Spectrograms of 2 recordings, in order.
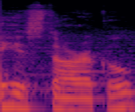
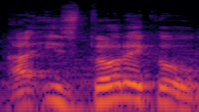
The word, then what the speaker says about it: historical: um that is yeah I would say a historical because you'd normally use and in front of a vowel but maybe the French would go historical like they wouldn't pronounce the h Maybe it's because the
